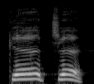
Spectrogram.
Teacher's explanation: चे होता आपका तालव्य, तालु से बोला जाएगा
